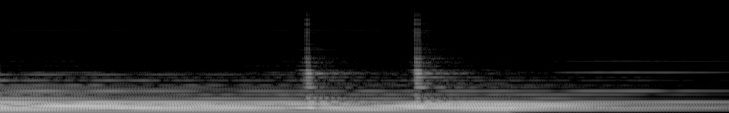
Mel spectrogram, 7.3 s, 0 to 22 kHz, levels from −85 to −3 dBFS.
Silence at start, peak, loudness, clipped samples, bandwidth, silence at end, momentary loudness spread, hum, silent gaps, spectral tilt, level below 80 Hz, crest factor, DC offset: 0 s; -16 dBFS; -29 LUFS; under 0.1%; 7.4 kHz; 0 s; 15 LU; none; none; -10.5 dB/octave; -46 dBFS; 12 dB; under 0.1%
